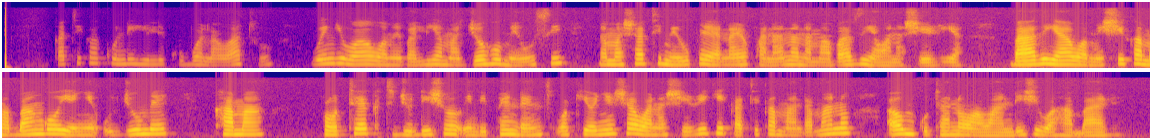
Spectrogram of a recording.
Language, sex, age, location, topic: Swahili, female, 50+, Kisii, government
